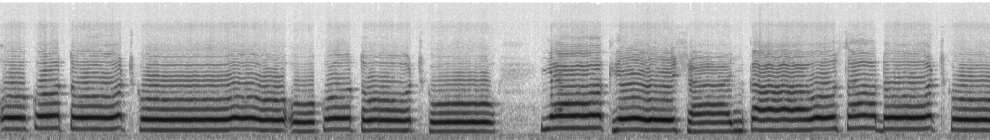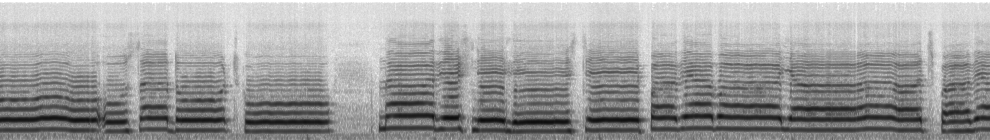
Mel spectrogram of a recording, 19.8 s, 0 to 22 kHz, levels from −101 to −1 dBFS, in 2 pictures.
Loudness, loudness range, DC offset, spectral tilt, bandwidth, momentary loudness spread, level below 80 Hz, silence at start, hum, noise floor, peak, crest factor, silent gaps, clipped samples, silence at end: -14 LUFS; 2 LU; under 0.1%; -5.5 dB/octave; 6.4 kHz; 6 LU; -54 dBFS; 0 s; none; -43 dBFS; -6 dBFS; 8 dB; none; under 0.1%; 0 s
